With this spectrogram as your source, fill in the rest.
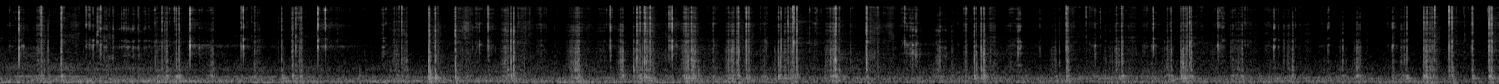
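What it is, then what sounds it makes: Varnish being scraped from an oil painting. A steel scalpel blade scrapes the varnish off a varnished oil painting on canvas, exposing the pale ground layer beneath. Many quick, sharp, bright scratching strokes sound over a steady low hum, each one crisp and dry with no ring.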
